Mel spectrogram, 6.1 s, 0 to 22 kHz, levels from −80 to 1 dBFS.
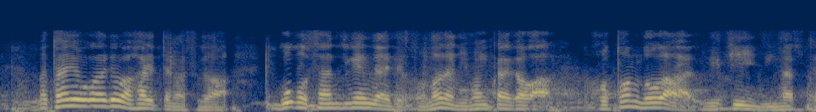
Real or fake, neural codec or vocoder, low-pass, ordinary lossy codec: fake; codec, 16 kHz, 2 kbps, FreqCodec, smaller model; 7.2 kHz; none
